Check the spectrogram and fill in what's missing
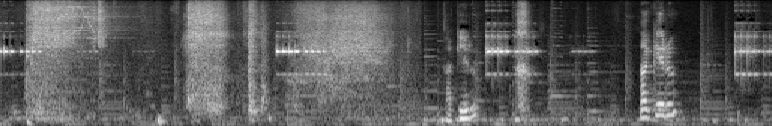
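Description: A mobile phone alarm ringing in a bedroom, a repeating bright electronic tone in bursts, with rustling, curtain noise and a woman calling out a name over it.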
